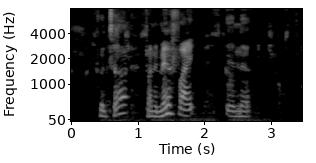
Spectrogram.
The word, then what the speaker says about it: Ptah: I want to be like Ptah. Ptah, from the Memphite in the theology concept, Ptah uttered his own name. We put the P on it, the P is silent, but is his original name.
